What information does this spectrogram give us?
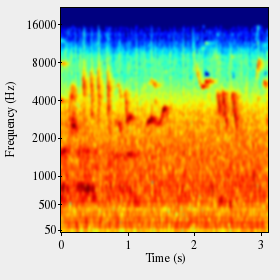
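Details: Oriental white-eye singing its 'tembakan', a fast shooting song phrase: thin high whistled notes and short chirps, some rising and falling, over steady hiss.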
